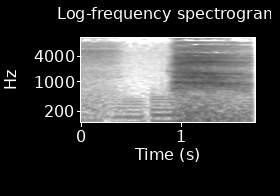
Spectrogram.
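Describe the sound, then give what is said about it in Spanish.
A deep breath, soft and airy, swelling into a long breathy rush that fills the second half, with no talk over it. “Respirar hondo.”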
